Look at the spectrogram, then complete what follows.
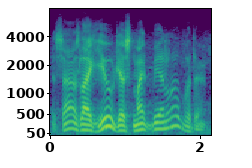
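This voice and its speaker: An actor playing a cool, mature American hired gun in a vintage radio western, measured, dry and teasing. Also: male voice, medium pitch, huge pitch swings. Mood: dry, needling. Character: cool, wry hired gunman, a mature man. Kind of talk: 1950s radio western acting and narration. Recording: dull vintage radio recording.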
